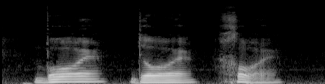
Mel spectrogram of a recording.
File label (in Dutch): boor door, vowels before R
